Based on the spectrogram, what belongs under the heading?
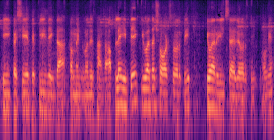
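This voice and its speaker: A man's voice: on the low side, fairly even intonation, fast talker, background noise. A man narrating a casual home vlog and chatting to his viewers as friends. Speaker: vlogger.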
